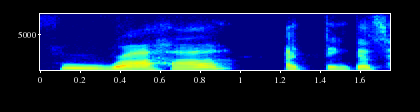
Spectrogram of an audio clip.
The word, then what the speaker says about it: Furaha: who's my age and her name is Kenya furaha I think that's how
